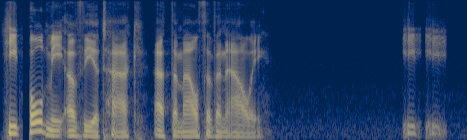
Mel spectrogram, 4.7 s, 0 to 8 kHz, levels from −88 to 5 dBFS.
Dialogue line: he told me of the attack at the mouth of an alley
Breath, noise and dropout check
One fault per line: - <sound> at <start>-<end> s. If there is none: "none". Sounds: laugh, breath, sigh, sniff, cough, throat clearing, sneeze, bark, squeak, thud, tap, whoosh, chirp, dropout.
- dropout at 0.2-0.3 s
- laugh at 4.0-4.5 s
